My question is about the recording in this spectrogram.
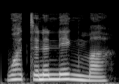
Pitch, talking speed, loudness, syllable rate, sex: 210 Hz, 150 wpm, -14 LUFS, 4.8 syllables/s, female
